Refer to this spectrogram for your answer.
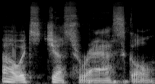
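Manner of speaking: disappointed, said slowly and drawn out. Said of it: "I sound really disappointed".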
